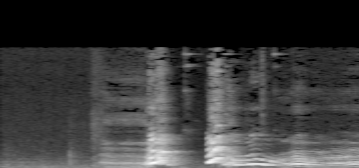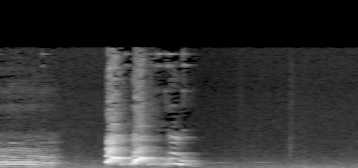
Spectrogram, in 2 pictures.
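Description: Cairn terrier barking, then giving a long wavering whining cry of about two seconds, then barking a couple more times: a protest at being kept out of her bed.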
